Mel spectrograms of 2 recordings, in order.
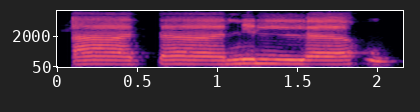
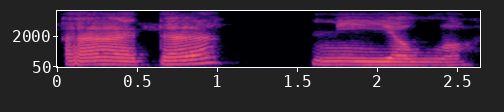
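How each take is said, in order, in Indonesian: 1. Bunyi 'y' dihilangkan sebelum 'allah'. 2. Bunyi 'y' terdengar sebelum 'allah'. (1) "kita tak boleh baca atanillahu" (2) "long form dia"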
